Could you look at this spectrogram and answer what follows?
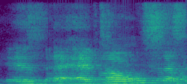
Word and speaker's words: Heptones: It's like they're saying hip tones, but it's pronounced Heptones.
